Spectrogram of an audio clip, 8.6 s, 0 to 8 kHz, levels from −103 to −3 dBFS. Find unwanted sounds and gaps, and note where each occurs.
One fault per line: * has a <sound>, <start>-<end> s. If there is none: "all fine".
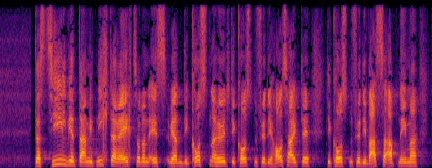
all fine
